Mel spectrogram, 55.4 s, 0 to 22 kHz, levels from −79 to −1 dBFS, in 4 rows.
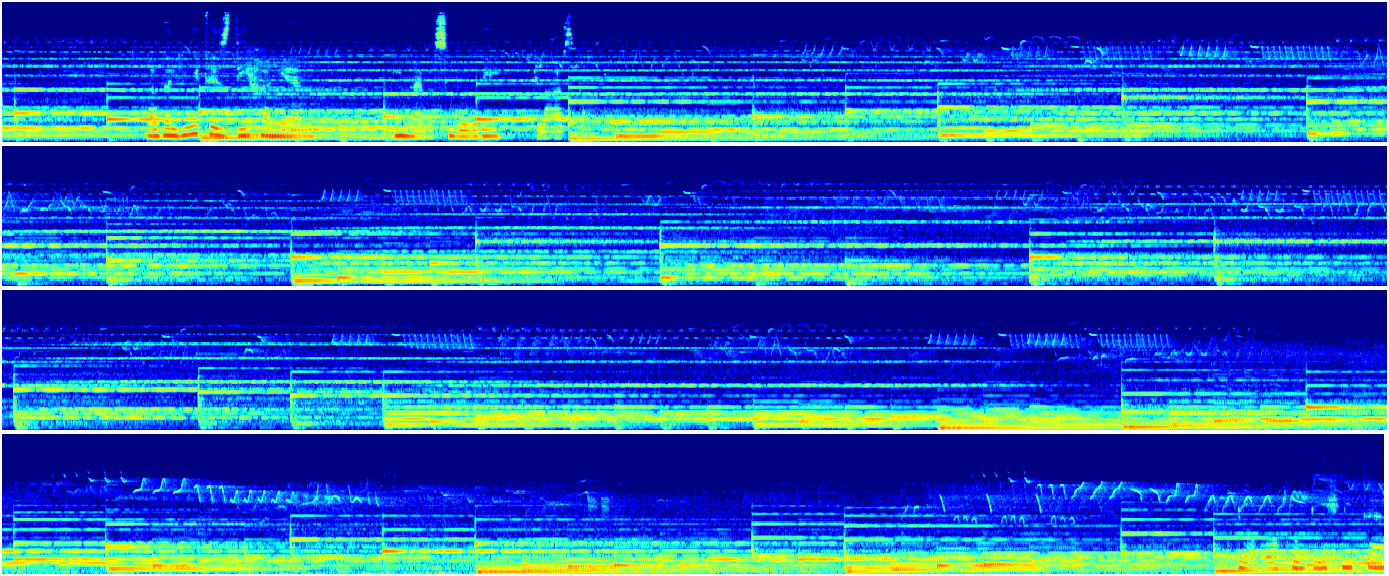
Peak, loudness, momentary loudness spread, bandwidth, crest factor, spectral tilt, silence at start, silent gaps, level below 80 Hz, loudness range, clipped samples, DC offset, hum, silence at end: -6 dBFS; -26 LUFS; 12 LU; 15.5 kHz; 20 dB; -6.5 dB/octave; 0 s; none; -44 dBFS; 10 LU; under 0.1%; under 0.1%; none; 0 s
